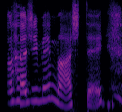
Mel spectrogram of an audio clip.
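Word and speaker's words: はじめまして: Hajime Mashite means like nice to meet you. That is the proper way to say it.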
